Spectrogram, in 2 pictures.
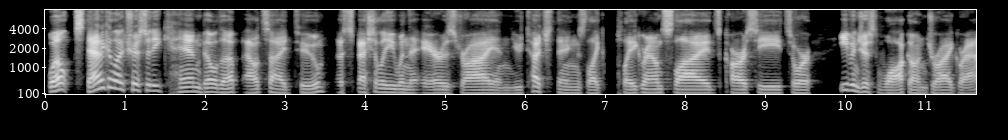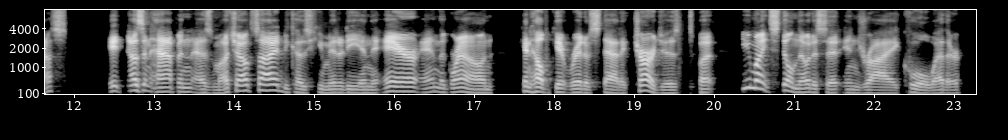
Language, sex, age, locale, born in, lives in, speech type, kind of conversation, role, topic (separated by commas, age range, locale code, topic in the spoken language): English, male, 35-39, en-US, United States, United States, read, expert-assistant, expert, What causes static electricity and electric shocks?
